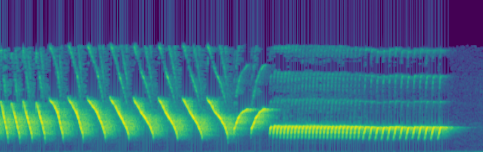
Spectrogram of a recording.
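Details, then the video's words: Canary song: a series of loud downward-sweeping notes repeated about twice a second, then a switch to a buzzy, very fast level trill lasting two seconds before ending. "Canary bird | o canário canta muito bem"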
